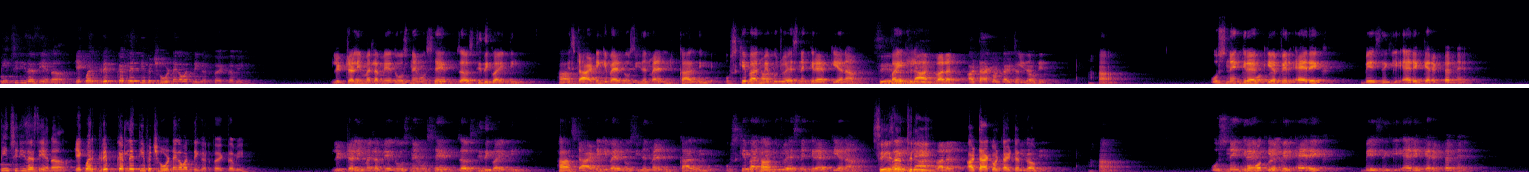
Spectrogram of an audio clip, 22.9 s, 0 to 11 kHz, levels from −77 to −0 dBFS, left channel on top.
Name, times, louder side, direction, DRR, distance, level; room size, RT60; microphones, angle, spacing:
voice 1, 0.0-3.7 8.4-8.6 11.4-11.6 13.2-14.0 14.5-15.6 18.7-19.3, right 6 dB, 85° right, 12 dB, 0.4 m, -25 dB
voice 2, 5.0-7.8 8.5-12.9 13.3-14.3 15.3-15.7 16.5-16.7 18.2-19.9 20.4-22.1, left 3 dB, 75° left, 6 dB, 0.6 m, -26 dB
7.5 x 4.4 x 3.2 m, 1.1 s
head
